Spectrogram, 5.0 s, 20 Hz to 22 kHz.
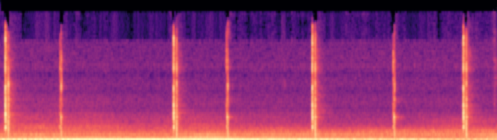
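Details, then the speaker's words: John Deere 310D backhoe forward/reverse/neutral reverser solenoid, on the bench: two electromagnets shuttle the oil valve when energised. Crisp single clicks every half to one second over a faint low hum show it shifting normally. In the machine, reverse sounded more energetic than forward; now both sound the same. "and so if i energize the coils you can see the valve is in fact moving"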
